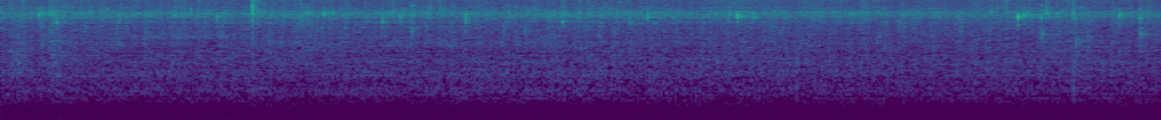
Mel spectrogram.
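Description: Beef mince patties shallow-frying in oil on a flat iron tawa: a steady sizzle with scattered small crackles.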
